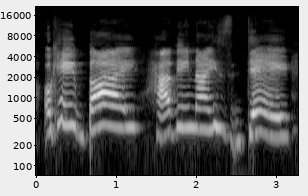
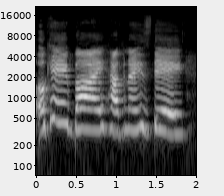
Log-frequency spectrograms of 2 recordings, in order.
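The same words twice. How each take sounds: First: Slow, much louder, higher goodbye; yelled mock goodbye. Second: Higher and louder fake-cheerful farewell; dismissive goodbye. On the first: Cashier shouts goodbye over customer, slow and loud. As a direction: drag it out over her yelling. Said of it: "She's yelling". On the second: Cashier dismisses yelling customer, bright and loud. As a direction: brush her off cheerfully. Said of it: "all I'm saying".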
